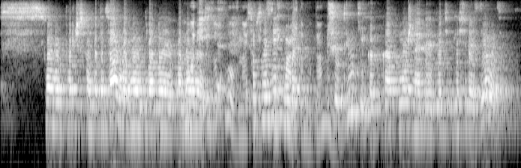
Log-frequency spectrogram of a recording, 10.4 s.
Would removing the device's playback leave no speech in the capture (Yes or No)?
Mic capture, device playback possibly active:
No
